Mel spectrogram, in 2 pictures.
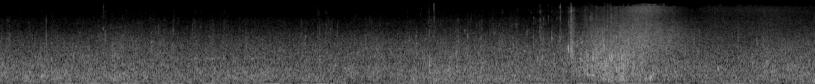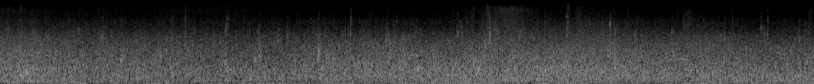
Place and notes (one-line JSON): {"title": "Ajaccio, France - Capo Di Feno 02", "date": "2022-07-28 20:30:00", "description": "Beach Sound\nCaptation ZOOM H6", "latitude": "41.93", "longitude": "8.62", "timezone": "Europe/Paris"}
